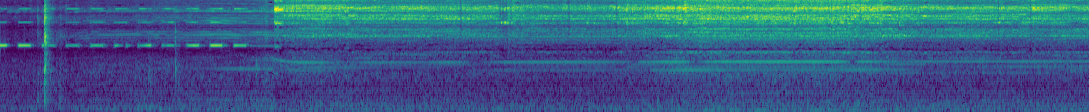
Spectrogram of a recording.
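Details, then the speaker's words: GM Workhorse chassis American RV: hydraulic AutoPark parking brake assist motor with reservoir whines steadily and never shuts off; pressure switch stuck, pump running constantly. "so it's coming from this motor here and it's got a little reservoir there so what is this unit it's a hydraulic uh parking brake assist"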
